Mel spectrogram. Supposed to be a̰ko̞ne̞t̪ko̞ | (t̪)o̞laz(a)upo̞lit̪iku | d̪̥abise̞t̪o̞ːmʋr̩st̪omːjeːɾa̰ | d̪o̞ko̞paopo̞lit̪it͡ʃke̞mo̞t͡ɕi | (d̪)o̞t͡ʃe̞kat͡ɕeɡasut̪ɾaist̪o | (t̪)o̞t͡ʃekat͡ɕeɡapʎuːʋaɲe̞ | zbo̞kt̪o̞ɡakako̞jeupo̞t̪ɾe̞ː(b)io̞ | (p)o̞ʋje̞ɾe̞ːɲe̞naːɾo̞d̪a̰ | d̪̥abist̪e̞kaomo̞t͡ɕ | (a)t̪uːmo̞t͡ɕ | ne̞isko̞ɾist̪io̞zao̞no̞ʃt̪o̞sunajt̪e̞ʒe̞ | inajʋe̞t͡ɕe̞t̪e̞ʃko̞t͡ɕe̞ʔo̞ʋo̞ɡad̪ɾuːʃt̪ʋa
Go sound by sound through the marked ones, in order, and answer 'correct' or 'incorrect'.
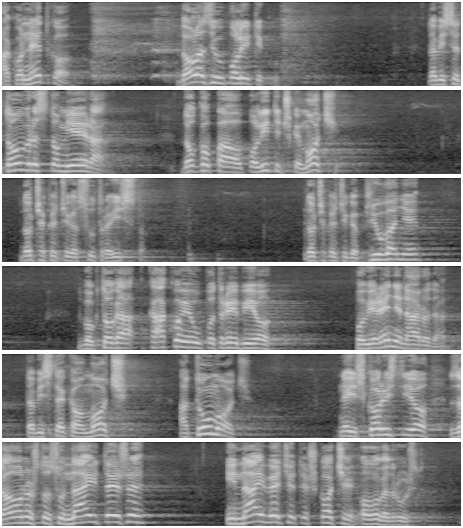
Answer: incorrect: d̪, incorrect: i, correct, incorrect: d̪, correct, correct, correct

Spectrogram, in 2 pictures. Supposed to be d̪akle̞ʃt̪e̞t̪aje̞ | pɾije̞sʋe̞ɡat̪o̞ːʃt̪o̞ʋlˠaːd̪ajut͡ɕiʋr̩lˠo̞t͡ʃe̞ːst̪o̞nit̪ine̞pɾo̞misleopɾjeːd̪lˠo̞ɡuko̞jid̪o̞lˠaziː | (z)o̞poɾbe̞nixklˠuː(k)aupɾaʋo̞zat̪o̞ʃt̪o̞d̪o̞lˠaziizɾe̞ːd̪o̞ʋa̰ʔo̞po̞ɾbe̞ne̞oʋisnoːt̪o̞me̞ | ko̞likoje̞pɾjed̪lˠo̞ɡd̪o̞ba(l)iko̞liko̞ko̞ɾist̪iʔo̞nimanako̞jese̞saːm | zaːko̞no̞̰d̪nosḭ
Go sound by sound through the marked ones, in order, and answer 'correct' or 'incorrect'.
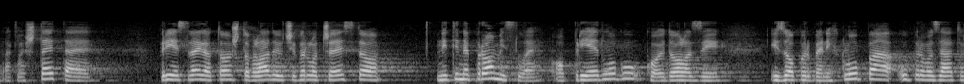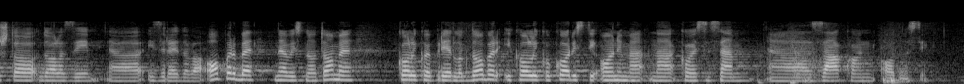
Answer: correct, incorrect: p, incorrect: ɾ

